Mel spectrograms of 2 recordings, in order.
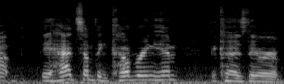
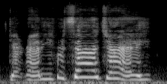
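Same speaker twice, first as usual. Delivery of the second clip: loud, high singsong mock call; rousing announcement; 9 semitones higher, 6 dB louder than usual. Staff to a groggy patient before surgery, rousing. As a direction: imitate staff hollering someone awake. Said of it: "That was me and them going".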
